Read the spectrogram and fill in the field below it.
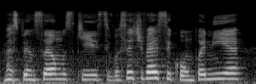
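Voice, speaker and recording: An earnest schoolboy in his teens voiced by a woman reader, reassuring and persuasive in storybook dialogue. He explains things in a voice lifted a little high. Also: normal speed, mellow, natural voice. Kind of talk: audiobook character dialogue.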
